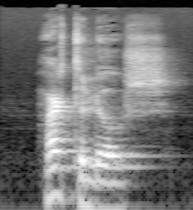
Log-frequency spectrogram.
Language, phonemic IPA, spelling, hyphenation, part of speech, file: Dutch, /ˈɦɑrtəloːs/, harteloos, har‧te‧loos, adjective, Nl-harteloos.ogg
- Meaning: heartless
